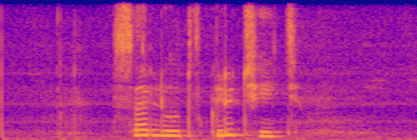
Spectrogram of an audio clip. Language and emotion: Russian, positive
